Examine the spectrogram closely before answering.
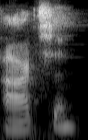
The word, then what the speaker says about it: Aartsen: this is a pet my family name is pronounced artson so you're really very close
